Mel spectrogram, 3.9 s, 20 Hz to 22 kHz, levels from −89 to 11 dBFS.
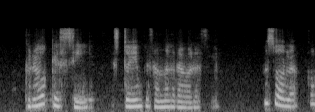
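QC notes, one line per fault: Nothing stood out on listening to this speech, which comes through G.722 wideband telephone coding at 64 kbit/s with nothing above about 7.7 kHz.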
